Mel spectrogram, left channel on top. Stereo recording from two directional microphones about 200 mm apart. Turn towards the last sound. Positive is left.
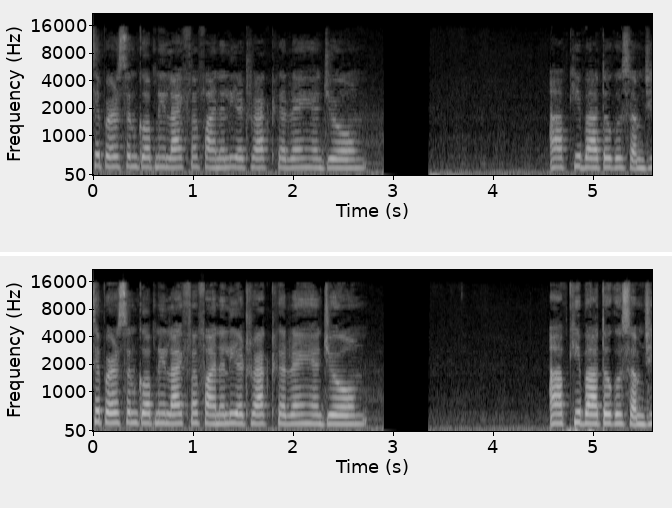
turn(degrees=-40)  # may be behind; listen again after turning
